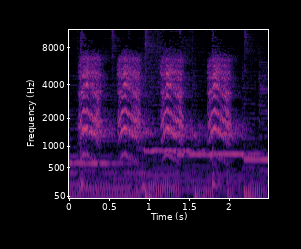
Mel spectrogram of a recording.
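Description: A crow caws four times in a steady, evenly spaced rhythm, each call harsh and raspy, over a faint low background hum.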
